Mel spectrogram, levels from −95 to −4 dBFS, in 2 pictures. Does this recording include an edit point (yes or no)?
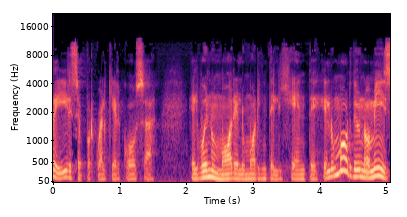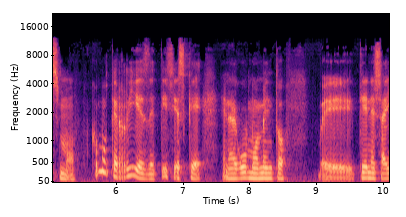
no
